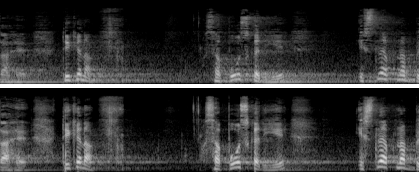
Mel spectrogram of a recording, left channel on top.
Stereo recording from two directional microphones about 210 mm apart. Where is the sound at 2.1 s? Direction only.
50° right (ahead or behind).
